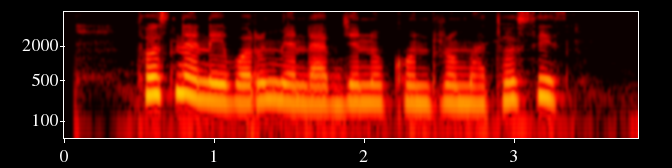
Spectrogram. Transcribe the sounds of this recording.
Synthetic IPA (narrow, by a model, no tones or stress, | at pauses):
tʰosnaneβɔɾumjandab̚d͡ʒenokʰondɾomatʰosis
